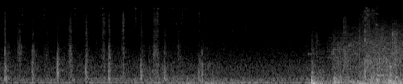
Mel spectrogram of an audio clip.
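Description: A car door opens with a thud.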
